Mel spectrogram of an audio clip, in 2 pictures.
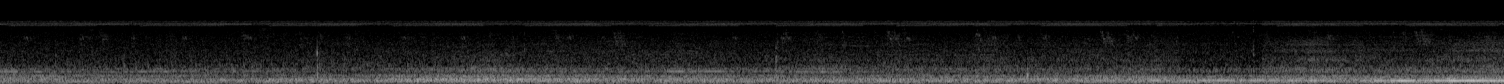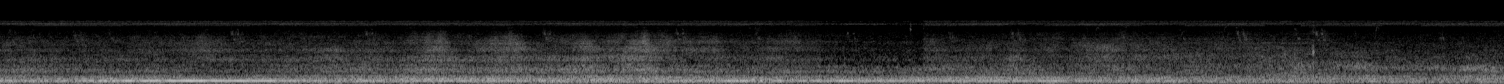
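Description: Twin-turboprop airliner on final approach to land, its engines and propellers droning with a steady low hum. The hum grows louder about halfway through, is loudest a few seconds later, and eases off near the end.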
